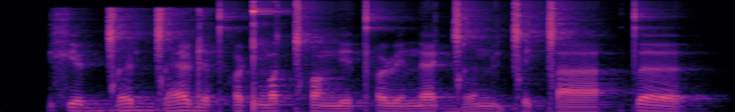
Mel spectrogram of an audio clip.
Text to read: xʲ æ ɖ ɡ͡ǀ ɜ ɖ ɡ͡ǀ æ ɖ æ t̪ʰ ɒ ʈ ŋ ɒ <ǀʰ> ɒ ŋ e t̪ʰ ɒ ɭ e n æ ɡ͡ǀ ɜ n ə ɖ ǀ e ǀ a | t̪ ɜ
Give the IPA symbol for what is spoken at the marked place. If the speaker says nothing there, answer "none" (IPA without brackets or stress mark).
ǀʰ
